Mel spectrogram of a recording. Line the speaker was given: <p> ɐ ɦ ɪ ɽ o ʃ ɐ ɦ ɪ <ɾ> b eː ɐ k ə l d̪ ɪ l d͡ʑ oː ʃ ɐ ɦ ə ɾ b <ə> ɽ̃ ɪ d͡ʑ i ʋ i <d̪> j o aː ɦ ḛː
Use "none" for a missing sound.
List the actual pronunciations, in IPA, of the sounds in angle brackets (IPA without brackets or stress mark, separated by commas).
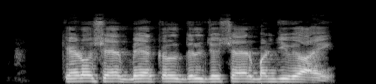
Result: k, ɾ, ɐ, none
